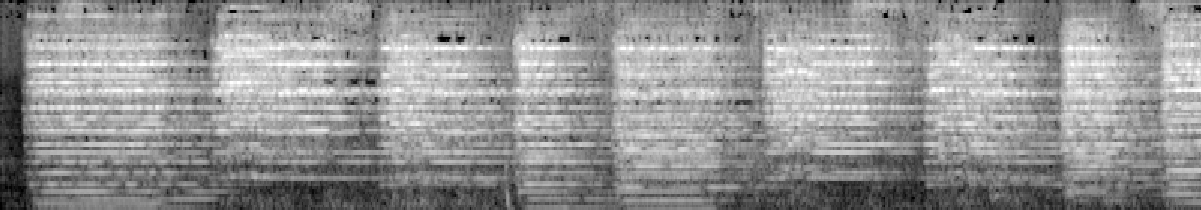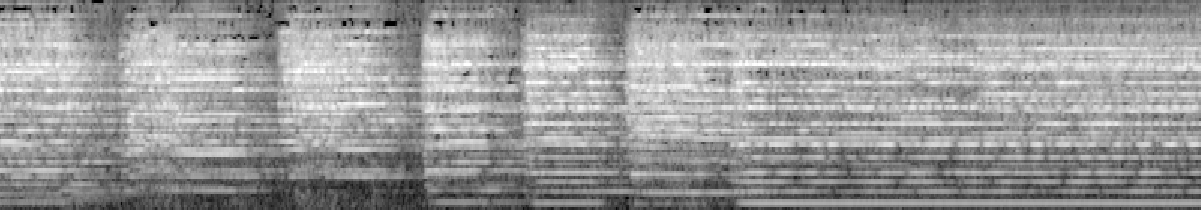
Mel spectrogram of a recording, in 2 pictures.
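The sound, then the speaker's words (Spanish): Pipe organ at Orbita sounding in loud, sustained chords with shifting notes and rich, bright harmonics, ending on a long held low note. “Ahora vamos a dar paso a que suene el órgano de aquí, de Orbita.”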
